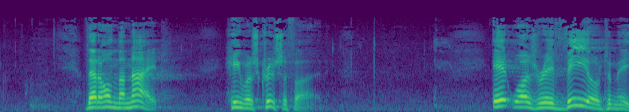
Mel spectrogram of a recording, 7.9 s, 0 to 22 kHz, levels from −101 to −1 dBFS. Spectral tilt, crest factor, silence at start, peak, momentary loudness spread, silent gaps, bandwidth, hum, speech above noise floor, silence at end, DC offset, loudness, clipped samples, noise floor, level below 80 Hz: -5 dB/octave; 20 dB; 1.1 s; -10 dBFS; 13 LU; none; 11.5 kHz; none; 41 dB; 0 s; under 0.1%; -28 LUFS; under 0.1%; -68 dBFS; -74 dBFS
